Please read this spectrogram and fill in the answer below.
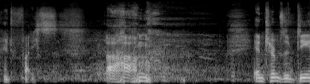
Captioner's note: audience laughs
